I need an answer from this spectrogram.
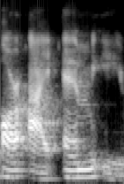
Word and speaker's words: rime: it all rhymes but you may have noticed that it's not spelled r h y and e no no no no it's spelled r i m e right the rhyme of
